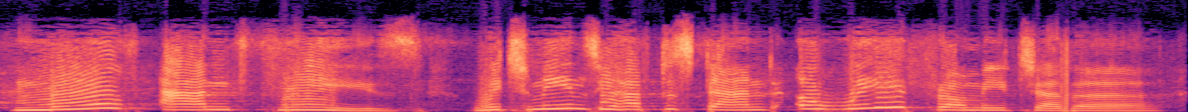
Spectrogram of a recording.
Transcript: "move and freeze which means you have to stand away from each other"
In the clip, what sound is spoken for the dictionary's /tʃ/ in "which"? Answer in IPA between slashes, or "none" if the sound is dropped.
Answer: /tʃ/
